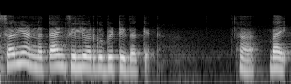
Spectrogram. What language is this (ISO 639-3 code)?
kan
